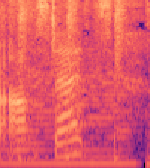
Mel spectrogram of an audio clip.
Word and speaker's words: Amstutz: And you can find me on all social media platforms at Sandra Amstutz.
